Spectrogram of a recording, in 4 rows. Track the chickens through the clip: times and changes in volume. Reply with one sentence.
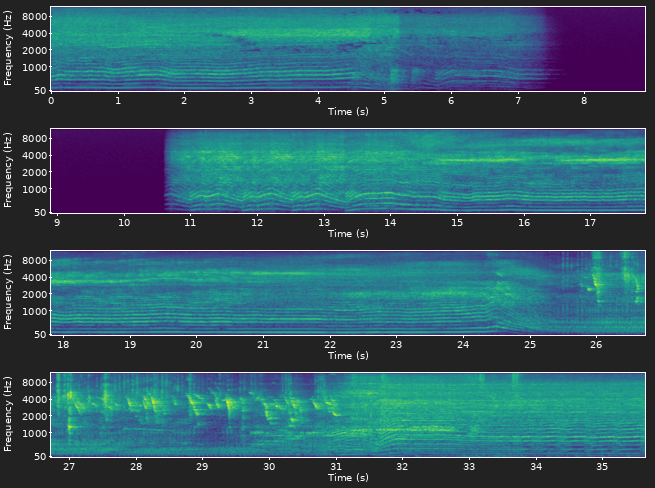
The chickens can be heard from 25.8 to 33.8 s, at a steady volume.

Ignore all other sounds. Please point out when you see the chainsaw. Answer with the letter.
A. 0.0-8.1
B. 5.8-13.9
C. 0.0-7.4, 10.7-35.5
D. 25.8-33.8
C.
